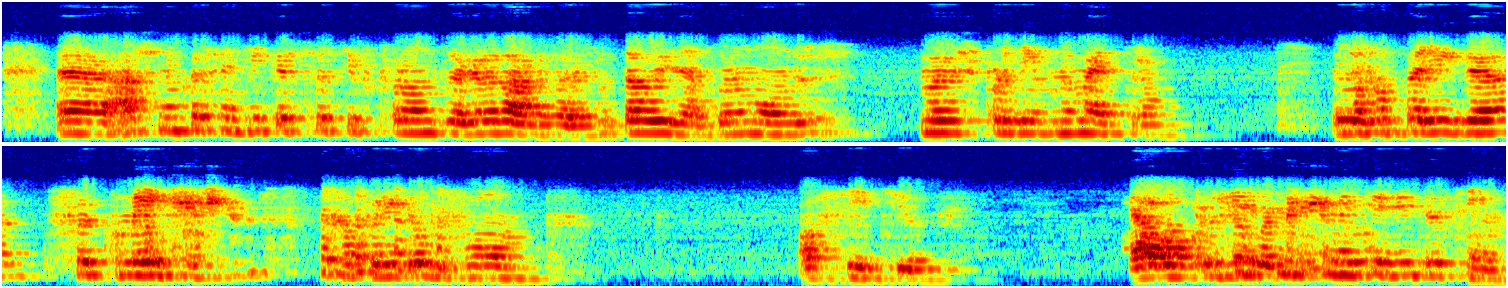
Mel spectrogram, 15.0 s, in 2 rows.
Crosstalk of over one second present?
Yes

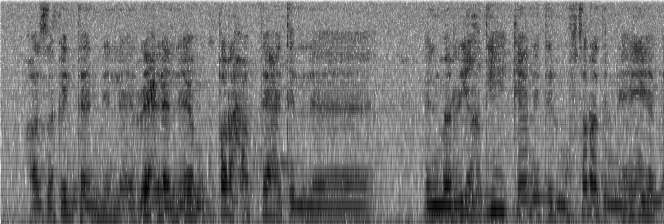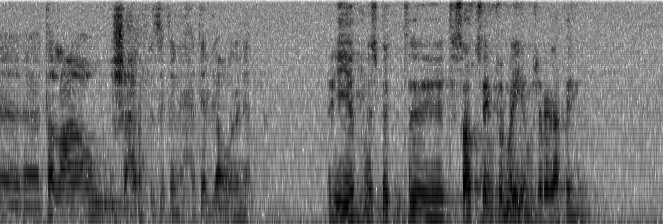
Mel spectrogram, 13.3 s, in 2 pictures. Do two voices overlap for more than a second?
No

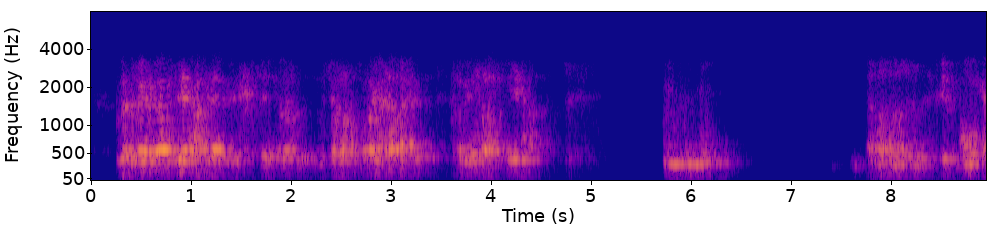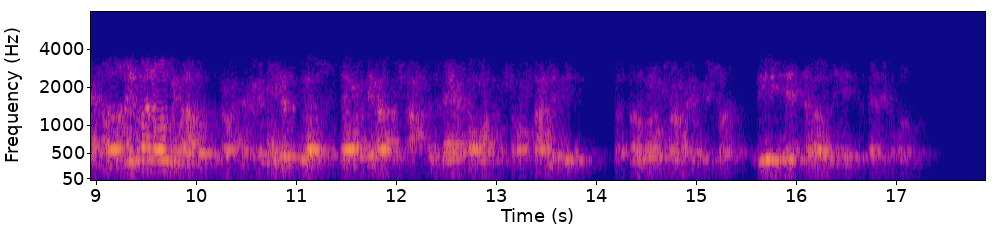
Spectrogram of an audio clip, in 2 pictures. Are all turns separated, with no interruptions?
No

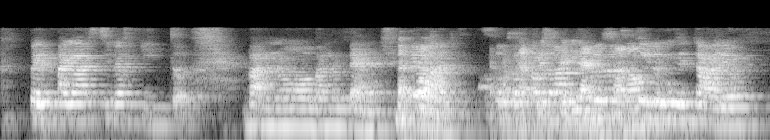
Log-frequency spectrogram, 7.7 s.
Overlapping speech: Yes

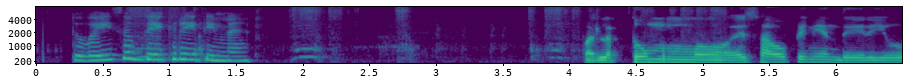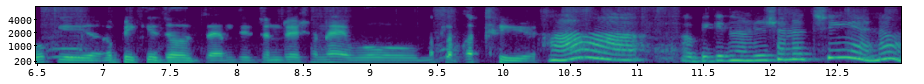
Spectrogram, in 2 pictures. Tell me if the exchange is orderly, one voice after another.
Yes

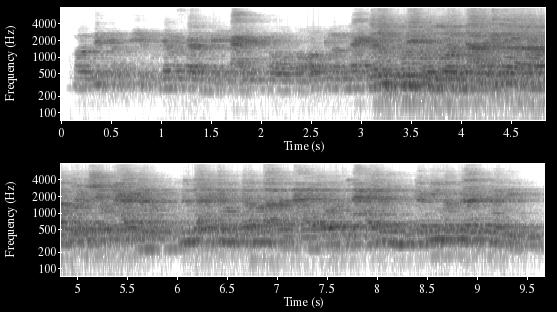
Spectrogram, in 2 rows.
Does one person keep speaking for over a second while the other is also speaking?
Yes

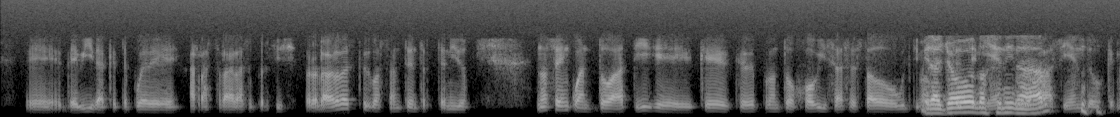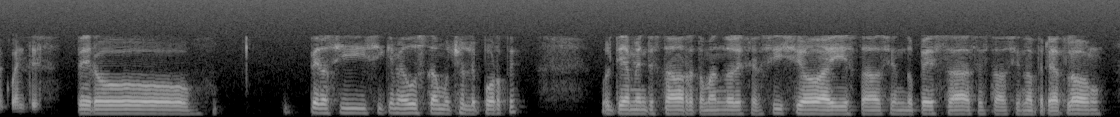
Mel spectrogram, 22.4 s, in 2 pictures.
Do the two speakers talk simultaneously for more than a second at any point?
Yes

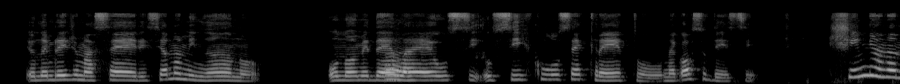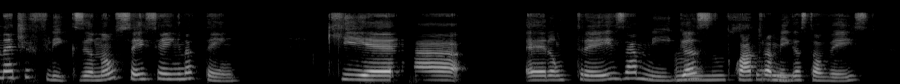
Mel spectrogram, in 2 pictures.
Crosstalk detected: Yes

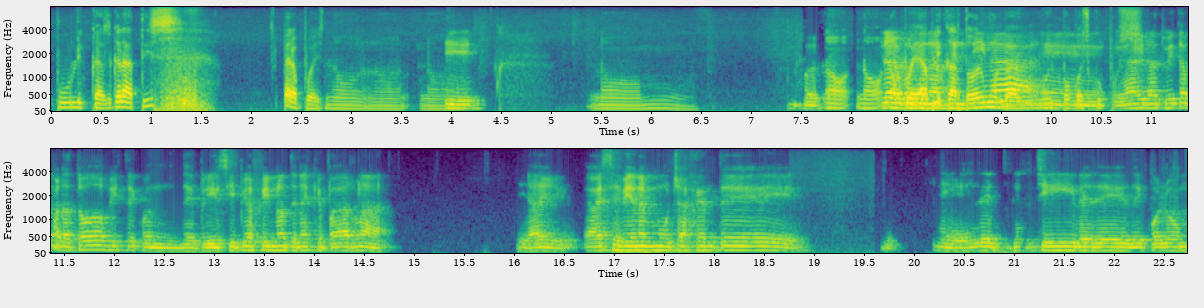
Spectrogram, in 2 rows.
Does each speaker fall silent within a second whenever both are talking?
No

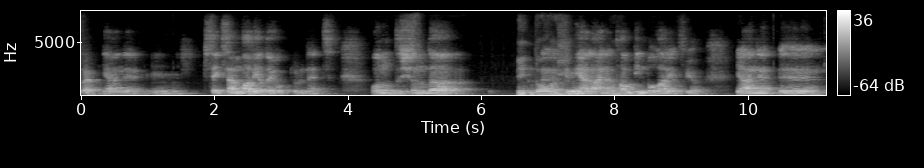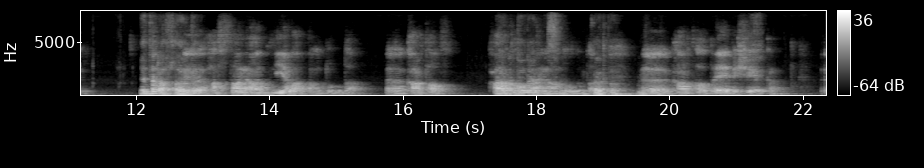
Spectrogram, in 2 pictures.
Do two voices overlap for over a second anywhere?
Yes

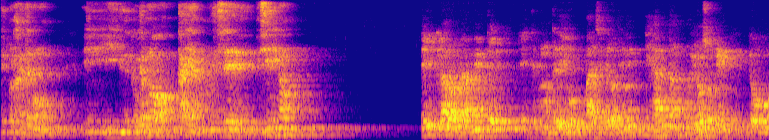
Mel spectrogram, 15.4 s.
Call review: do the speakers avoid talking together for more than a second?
Yes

